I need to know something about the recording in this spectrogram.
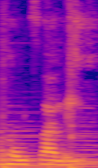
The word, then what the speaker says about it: Bhansali: my youtube videos i okay like how to pronounce his name sanjay lila bonsali sanjay lila bhansali yeah you know he's a very famous famous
